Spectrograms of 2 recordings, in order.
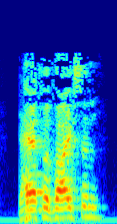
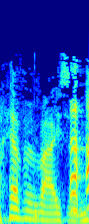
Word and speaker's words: Hefeweizen: It's something like Heisenweifen or some shit. – Hefeweizen? – There you go. Hefeweizen.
